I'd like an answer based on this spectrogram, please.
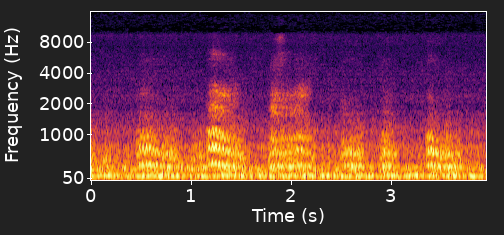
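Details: Chocolate brown Toy Poodle puppies, six weeks old, at play and working out their pecking order; a few short, tonal whimpers and squeaky yelps rise and fall over a low background hum.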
